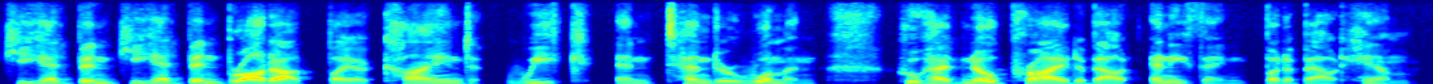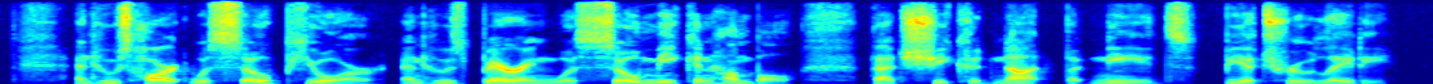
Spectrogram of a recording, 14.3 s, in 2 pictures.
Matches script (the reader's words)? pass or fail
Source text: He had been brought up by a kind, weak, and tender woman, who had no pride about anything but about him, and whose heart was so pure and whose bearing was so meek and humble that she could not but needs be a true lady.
fail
